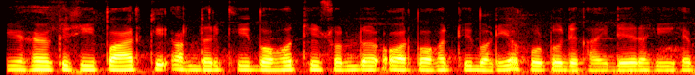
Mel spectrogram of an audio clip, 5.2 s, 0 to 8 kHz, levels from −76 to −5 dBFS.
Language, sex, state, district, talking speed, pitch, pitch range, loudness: Hindi, male, Chandigarh, Chandigarh, 220 wpm, 130 Hz, 125-140 Hz, -19 LUFS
